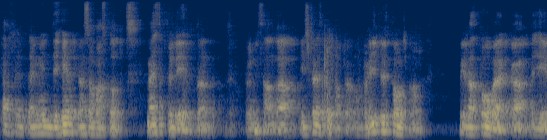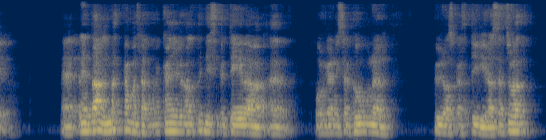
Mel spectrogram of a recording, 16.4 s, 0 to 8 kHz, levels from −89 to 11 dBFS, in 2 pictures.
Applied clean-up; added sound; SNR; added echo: neural mask model DeepFilterNet 3.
